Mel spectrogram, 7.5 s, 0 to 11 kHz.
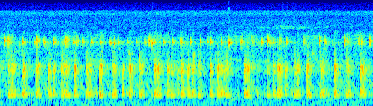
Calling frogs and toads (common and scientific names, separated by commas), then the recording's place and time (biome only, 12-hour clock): blacksmith tree frog (Boana faber), Leptodactylus latrans, Cochran's lime tree frog (Sphaenorhynchus surdus)
Atlantic Forest, 8:45pm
